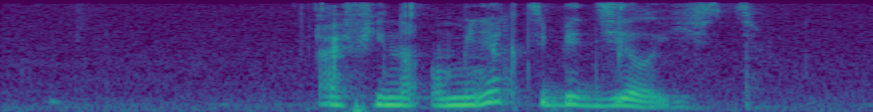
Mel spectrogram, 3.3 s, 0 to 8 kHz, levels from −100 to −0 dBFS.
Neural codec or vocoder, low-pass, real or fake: vocoder, 44.1 kHz, 128 mel bands every 256 samples, BigVGAN v2; 7.2 kHz; fake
